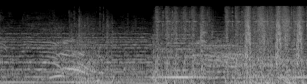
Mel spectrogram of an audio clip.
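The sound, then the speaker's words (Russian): Gunfire in a war film scene, with loud rapid shots bursting out midway over a tonal musical score, the cracks continuing in a dense cluster to the end. “Двое других расстреливают его в упор.”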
